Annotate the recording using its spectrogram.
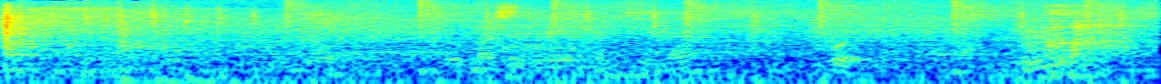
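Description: Background music, fairly quiet, with a low bass and drum bed.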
